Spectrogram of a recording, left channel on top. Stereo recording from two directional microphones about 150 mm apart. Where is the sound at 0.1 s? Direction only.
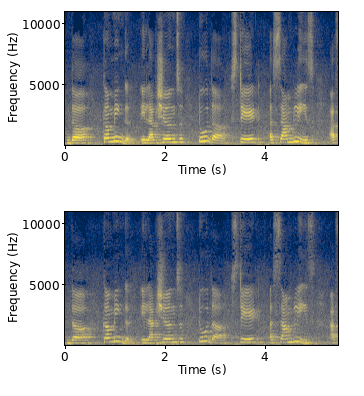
25° left (ahead or behind).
